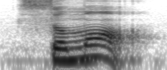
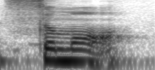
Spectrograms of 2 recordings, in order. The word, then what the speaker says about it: 什麼: Another one is 什麼 (what), 什麼 is often pronounced as “somo” or “semo" The next one is 誰.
